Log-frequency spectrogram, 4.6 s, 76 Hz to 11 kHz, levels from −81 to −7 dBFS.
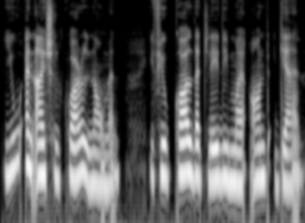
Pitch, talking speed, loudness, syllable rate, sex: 210 Hz, 185 wpm, -16 LUFS, 4.5 syllables/s, female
